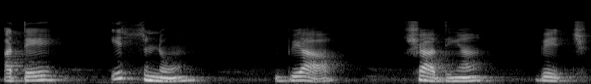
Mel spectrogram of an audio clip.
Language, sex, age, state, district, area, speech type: Punjabi, female, 60+, Punjab, Jalandhar, urban, spontaneous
